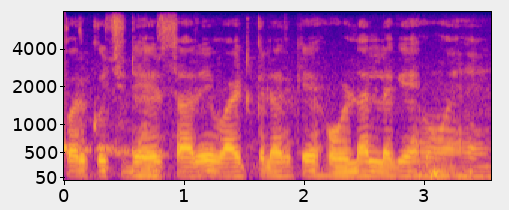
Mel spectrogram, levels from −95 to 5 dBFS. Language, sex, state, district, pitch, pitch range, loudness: Hindi, male, Uttar Pradesh, Lucknow, 85 Hz, 80-85 Hz, -14 LUFS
